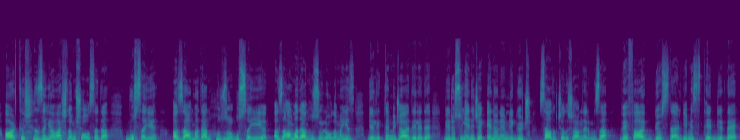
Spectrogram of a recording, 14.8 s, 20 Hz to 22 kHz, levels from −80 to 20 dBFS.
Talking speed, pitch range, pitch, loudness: 105 wpm, 235-300 Hz, 270 Hz, -25 LUFS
